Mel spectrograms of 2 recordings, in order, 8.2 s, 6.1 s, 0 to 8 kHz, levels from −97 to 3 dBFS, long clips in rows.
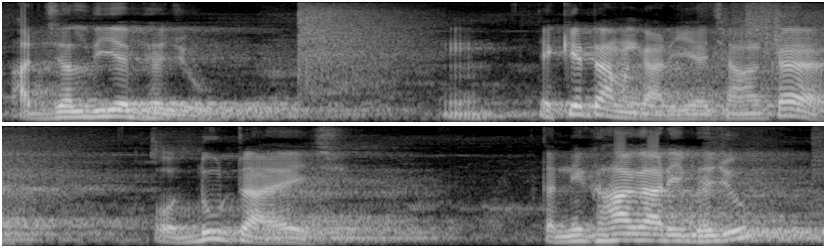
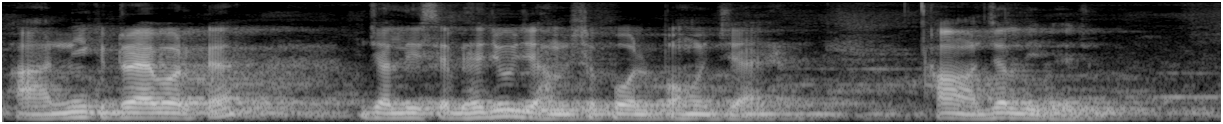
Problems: background sounds at intervals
